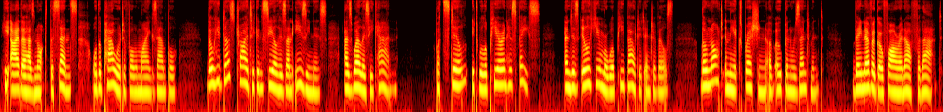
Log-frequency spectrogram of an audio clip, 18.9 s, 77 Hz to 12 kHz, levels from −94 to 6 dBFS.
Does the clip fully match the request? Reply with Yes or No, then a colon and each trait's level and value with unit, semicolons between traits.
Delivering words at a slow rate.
No: average, 180 wpm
